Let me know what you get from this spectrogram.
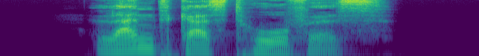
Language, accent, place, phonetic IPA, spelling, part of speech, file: German, Germany, Berlin, [ˈlantɡasthoːfəs], Landgasthofes, noun, De-Landgasthofes.ogg
- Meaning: genitive singular of Landgasthof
